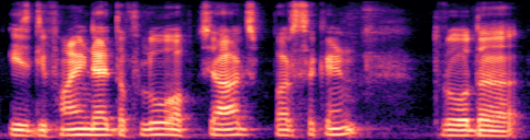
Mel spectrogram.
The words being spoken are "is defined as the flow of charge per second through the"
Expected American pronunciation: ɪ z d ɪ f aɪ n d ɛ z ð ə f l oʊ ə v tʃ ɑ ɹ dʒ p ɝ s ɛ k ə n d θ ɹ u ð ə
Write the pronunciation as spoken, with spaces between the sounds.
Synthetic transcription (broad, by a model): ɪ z d ɪ f aɪ n d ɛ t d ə f l oʊ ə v tʃ ɑ ɹ dʒ p ɝ s ɛ k ə n d t ɹ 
